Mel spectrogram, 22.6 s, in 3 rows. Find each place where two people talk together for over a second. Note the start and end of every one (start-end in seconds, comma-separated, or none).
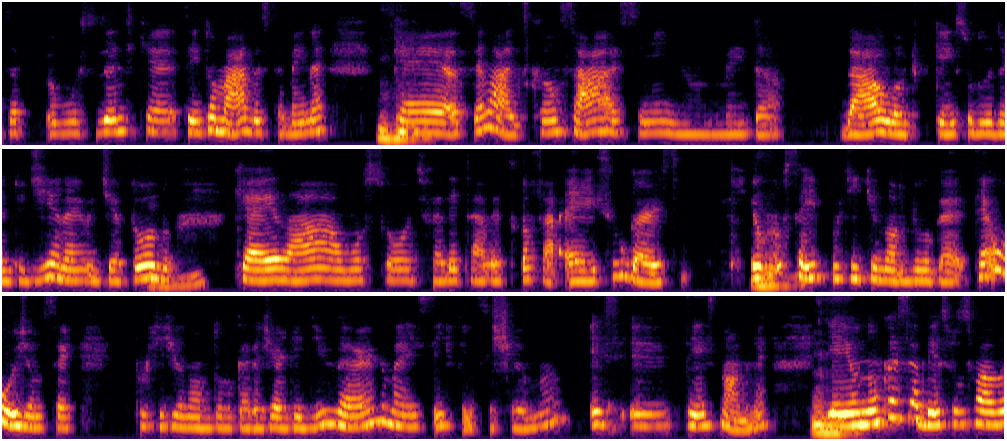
none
